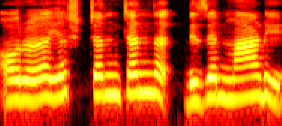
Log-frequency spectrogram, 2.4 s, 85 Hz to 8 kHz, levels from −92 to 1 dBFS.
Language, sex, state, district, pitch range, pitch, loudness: Kannada, female, Karnataka, Dharwad, 235-275 Hz, 250 Hz, -16 LUFS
